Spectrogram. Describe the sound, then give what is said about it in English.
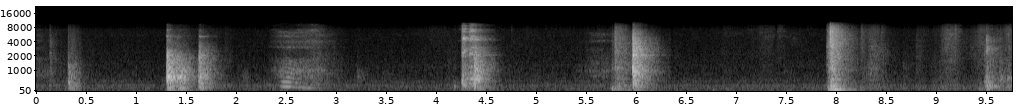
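Sharp knocks and clinks of a cup being taken from a cupboard, with a door bumping, coming in irregular bursts separated by short quiet pauses. “First, a cup. A good cup.”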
